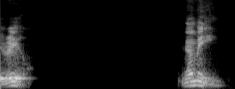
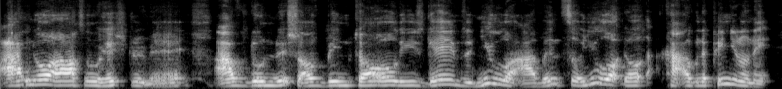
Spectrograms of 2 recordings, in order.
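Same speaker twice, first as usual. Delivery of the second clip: higher and louder, puffed-up know-it-all; mocking a boastful fan; 6 semitones higher, 7 dB louder than usual. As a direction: lord it over them like a smug old-timer. Mocking rival's boastful talk.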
